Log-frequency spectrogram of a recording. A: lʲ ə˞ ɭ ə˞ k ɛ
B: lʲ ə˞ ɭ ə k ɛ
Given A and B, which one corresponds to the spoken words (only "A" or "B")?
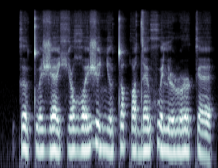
A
